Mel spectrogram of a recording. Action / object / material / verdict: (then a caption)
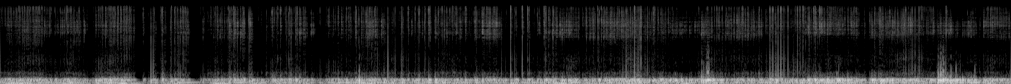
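scrape / woven-wire metal microphone grille / metal mesh / none. Long acrylic nails scratch the hollow, silver woven-wire dome grille of a Blue Yeti microphone. The result is a dense, continuous rasping rumble, heavy in the low end around a 176 Hz pitch, with a faint bright hiss above and brief dips where the scratching pauses.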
